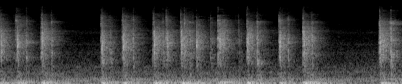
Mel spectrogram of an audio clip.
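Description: Typing on a computer keyboard: a quick, uneven run of about fifteen keystrokes, with a short pause near the end.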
